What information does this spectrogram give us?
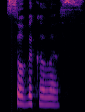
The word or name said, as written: silvicolous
